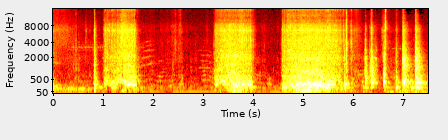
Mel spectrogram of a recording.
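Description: A sewing machine runs basting stitches along a cushion cover strip in short stop-start bursts, three main runs of close whirring separated by pauses, ending in a series of sharp clicks and taps.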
